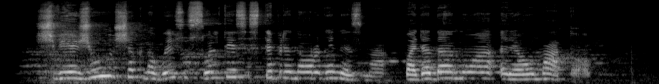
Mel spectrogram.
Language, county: Lithuanian, Kaunas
